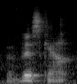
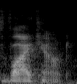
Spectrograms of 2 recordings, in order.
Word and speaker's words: Viscount: and spelled like discount so I like saying Viscount but I've been informed this pronounced Vai count but you like the huge Mon Calamari epic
